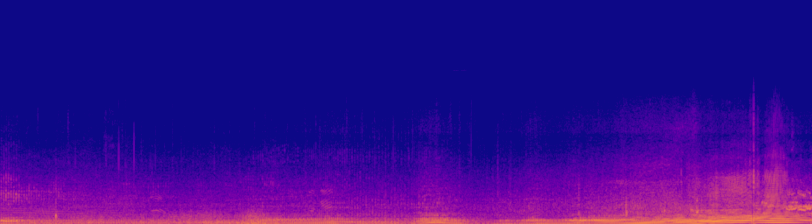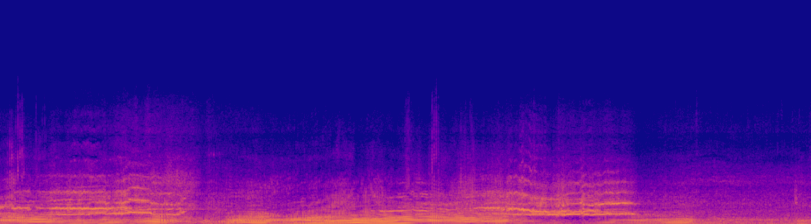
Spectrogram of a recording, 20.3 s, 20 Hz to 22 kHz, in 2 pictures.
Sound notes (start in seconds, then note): 0.2 engine whirring; 7.9 engine revving; 7.9 tires squeaking; 15.2 engine revving; 15.2 tires squeaking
